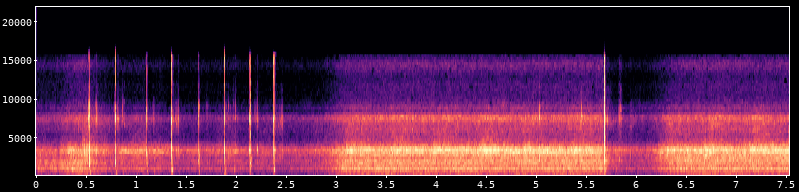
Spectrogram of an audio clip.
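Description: Computer keyboard keys being typed: about eight quick clicks in the first few seconds, then one more click near the end. A steady rushing noise fills the rest.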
